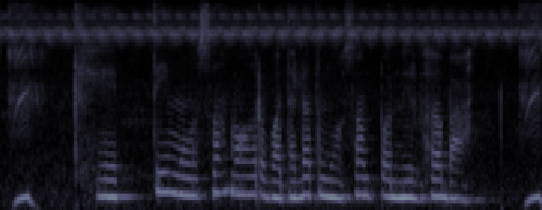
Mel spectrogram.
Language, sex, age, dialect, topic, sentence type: Bhojpuri, female, 31-35, Western, agriculture, statement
